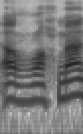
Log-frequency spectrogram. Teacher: C'est pas dit Arrahman avec la gorge rahman ça ressemble non c'est rahman avec le bout de la langue et il faut que le bout de la langue il touche derrière les dents du haut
